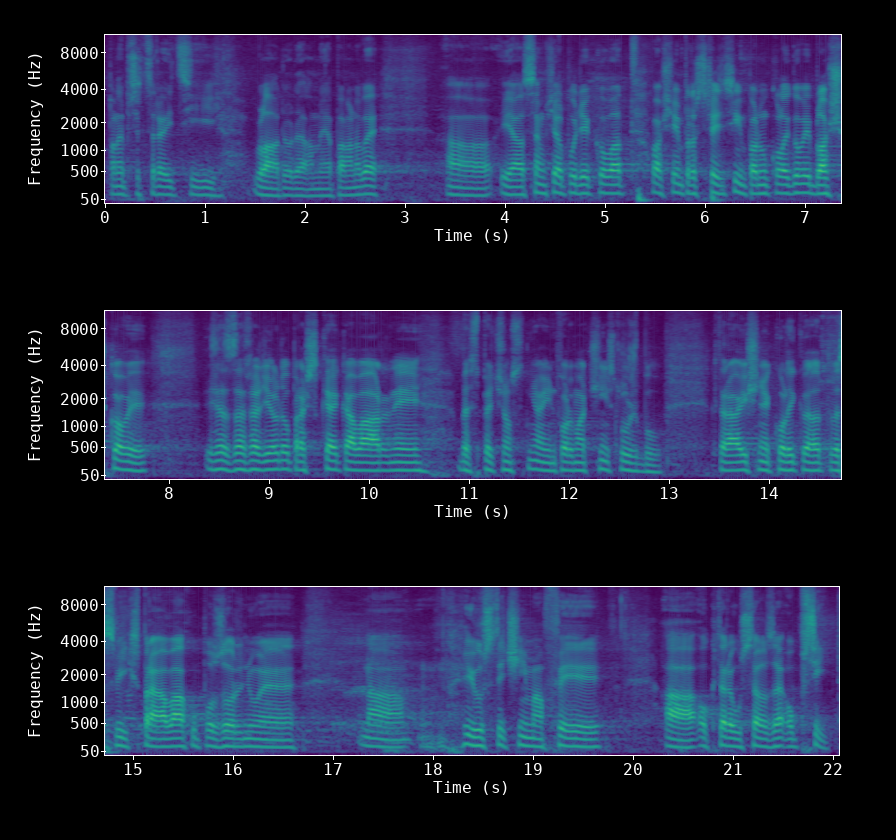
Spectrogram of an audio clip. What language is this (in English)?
Czech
